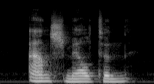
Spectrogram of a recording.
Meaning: to melt together, to fuse together
- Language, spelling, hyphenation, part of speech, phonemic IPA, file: Dutch, aansmelten, aan‧smel‧ten, verb, /ˈaːnˌsmɛl.tə(n)/, Nl-aansmelten.ogg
